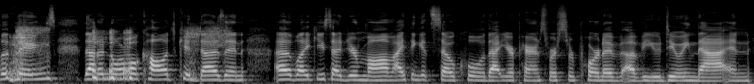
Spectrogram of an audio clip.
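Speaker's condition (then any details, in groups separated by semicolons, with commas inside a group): No condition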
